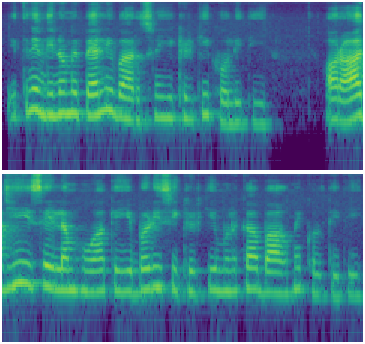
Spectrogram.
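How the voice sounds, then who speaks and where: Woman audiobook narrator, steady scripted storytelling, dark warm timbre. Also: medium pitch.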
